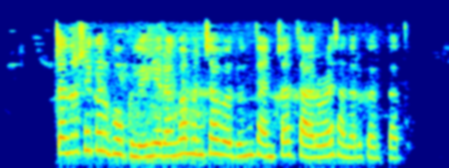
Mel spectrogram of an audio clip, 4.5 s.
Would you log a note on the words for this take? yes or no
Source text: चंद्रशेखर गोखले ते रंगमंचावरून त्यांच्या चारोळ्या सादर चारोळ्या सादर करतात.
yes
